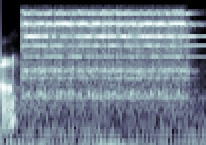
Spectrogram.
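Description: Old-style telephone bell ringing, a sound effect laid over the picture: one continuous ring of nearly two seconds that starts suddenly and stops, the ringing tones trailing off just after.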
